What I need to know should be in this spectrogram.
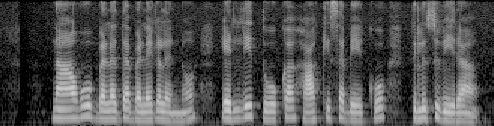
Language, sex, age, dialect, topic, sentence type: Kannada, female, 46-50, Mysore Kannada, agriculture, question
